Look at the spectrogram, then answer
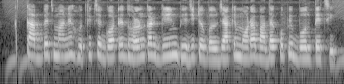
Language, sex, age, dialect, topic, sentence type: Bengali, female, 25-30, Western, agriculture, statement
